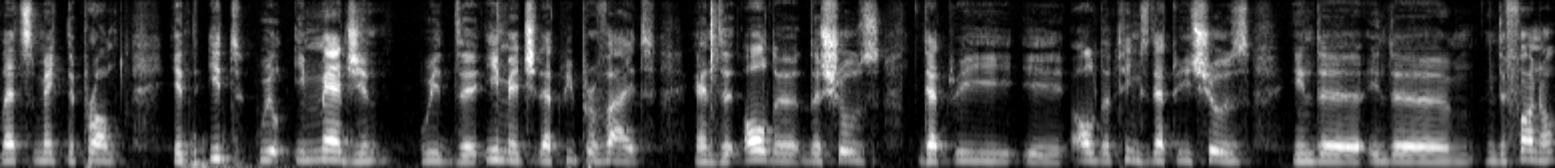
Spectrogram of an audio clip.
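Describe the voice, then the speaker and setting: A man with a non-native accent speaks fairly slowly in a fairly high, monotone, flat voice against a quiet background. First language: not English. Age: 30s. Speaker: content creator. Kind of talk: tutorial. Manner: halting.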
